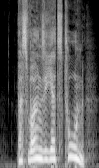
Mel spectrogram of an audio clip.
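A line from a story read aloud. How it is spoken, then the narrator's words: Shouting over noise. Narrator (German): rief gegen den Lärm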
